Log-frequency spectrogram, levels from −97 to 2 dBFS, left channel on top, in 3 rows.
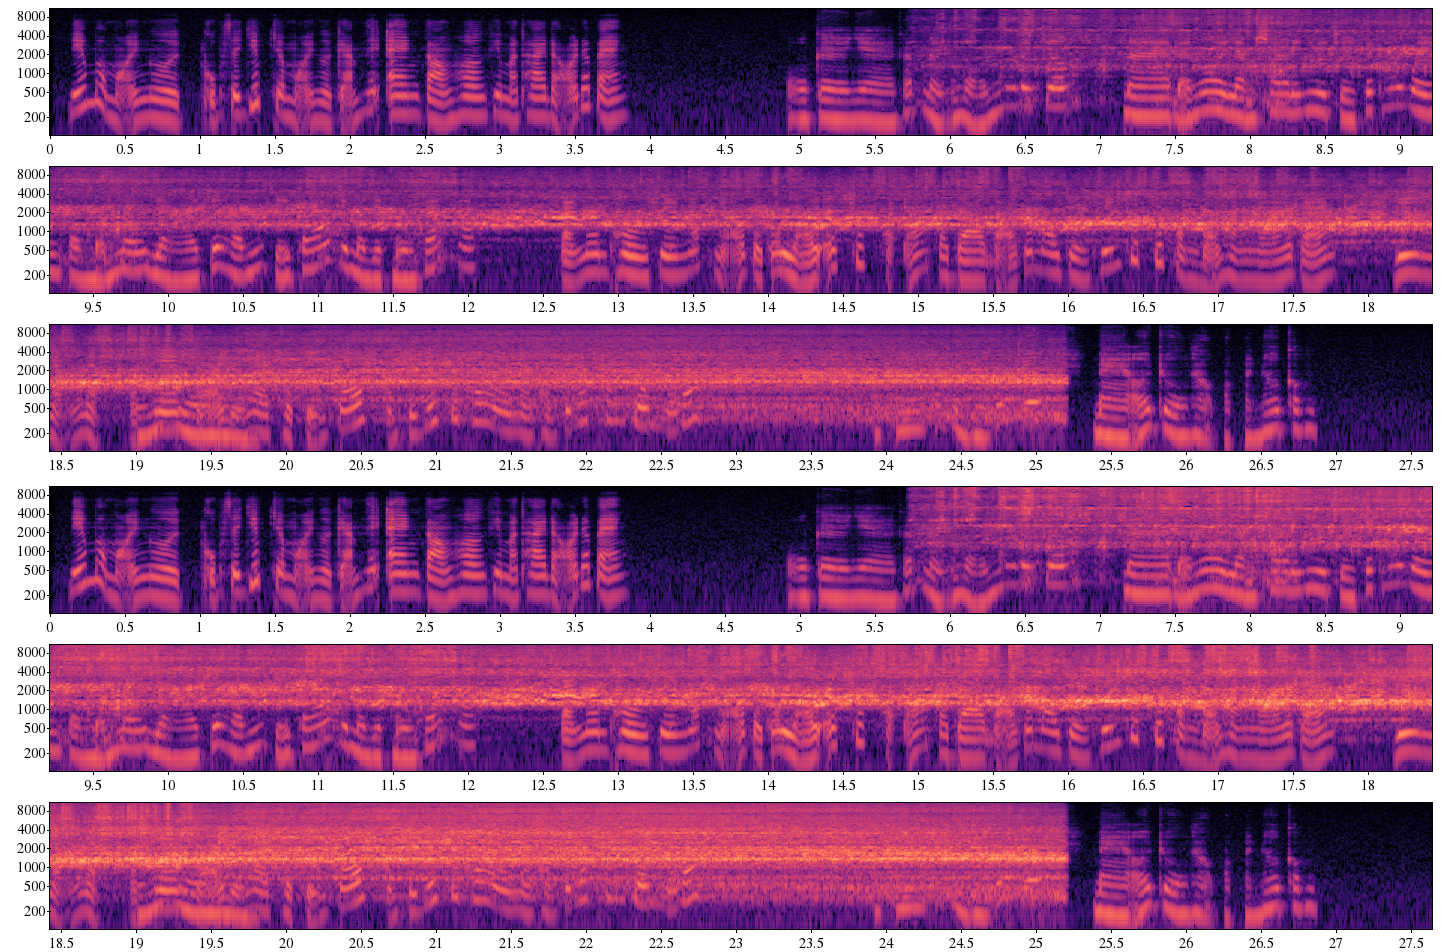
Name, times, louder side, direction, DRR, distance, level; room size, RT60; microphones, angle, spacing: voice 1, 0.1-3.9 12.6-18.8 19.1-22.8, right 1 dB, 15° right, 5.2 m, -36 dB
voice 2, 4.9-12.1 19.0-19.8 24.0-26.9, left 1 dB, 25° left, 7.4 m, -37 dB
sound 1, 5.7-25.2, right 8 dB, 80° right, 1.2 m, -24 dB
open air
head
